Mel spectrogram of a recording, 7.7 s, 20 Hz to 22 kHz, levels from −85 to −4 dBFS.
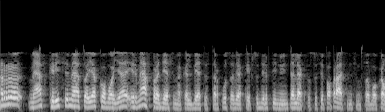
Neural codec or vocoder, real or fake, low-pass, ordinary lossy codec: vocoder, 44.1 kHz, 128 mel bands every 512 samples, BigVGAN v2; fake; 19.8 kHz; AAC, 16 kbps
